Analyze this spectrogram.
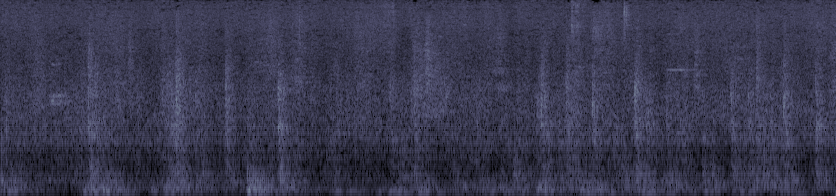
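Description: Children's footsteps patter across a wooden stage.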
